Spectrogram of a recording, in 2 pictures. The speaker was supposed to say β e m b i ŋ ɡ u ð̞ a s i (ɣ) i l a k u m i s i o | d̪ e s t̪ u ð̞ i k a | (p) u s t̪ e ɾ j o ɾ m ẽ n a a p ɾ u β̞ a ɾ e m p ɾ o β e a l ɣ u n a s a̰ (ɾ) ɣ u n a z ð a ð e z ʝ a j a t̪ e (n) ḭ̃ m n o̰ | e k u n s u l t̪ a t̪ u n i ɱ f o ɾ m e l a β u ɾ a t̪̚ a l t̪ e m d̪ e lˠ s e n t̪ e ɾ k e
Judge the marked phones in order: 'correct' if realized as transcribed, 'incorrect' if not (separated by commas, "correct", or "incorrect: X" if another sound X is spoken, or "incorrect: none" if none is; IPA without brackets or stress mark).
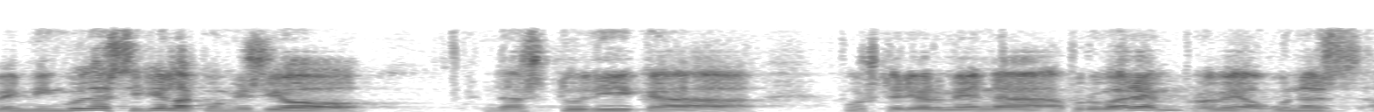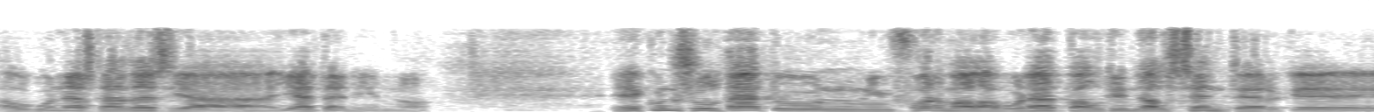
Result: correct, correct, incorrect: l, correct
